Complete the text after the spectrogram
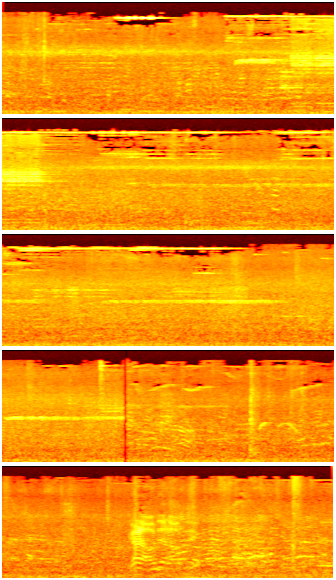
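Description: Traffic rumbles steadily on a busy street outdoors.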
